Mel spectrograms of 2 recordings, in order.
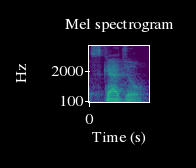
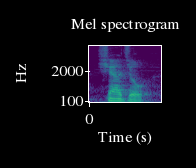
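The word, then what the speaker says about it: schedule: सो स्केड्यूल एंड शेड्यूल, सो दोनों ठीक हैं, राइट।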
